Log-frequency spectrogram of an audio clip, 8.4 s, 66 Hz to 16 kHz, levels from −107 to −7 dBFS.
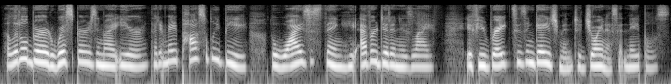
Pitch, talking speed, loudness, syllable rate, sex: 240 Hz, 220 wpm, -18 LUFS, 5.5 syllables/s, female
